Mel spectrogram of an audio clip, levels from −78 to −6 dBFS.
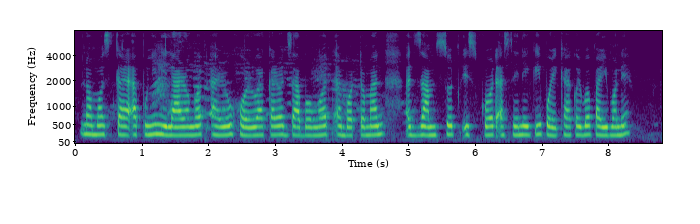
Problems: none marked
